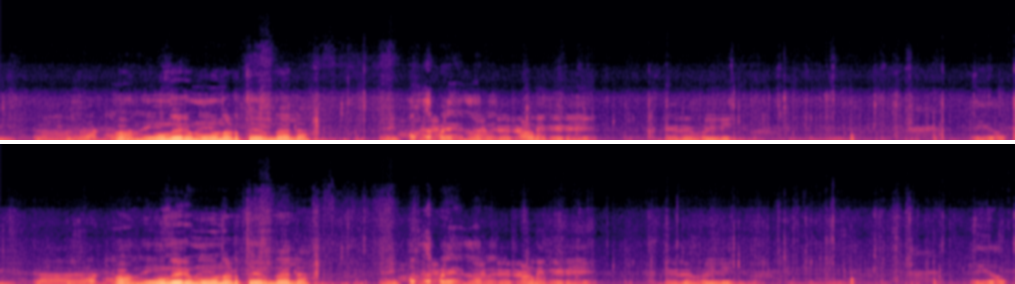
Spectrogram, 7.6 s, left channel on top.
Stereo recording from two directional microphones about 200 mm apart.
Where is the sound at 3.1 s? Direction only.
25° right (ahead or behind).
